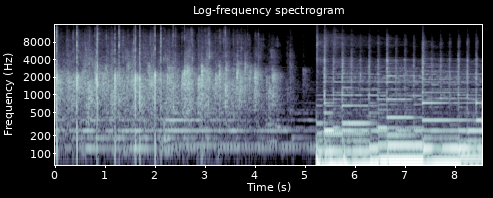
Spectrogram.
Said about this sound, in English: Let's give the Lord a round of applause.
